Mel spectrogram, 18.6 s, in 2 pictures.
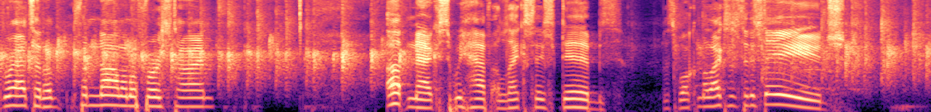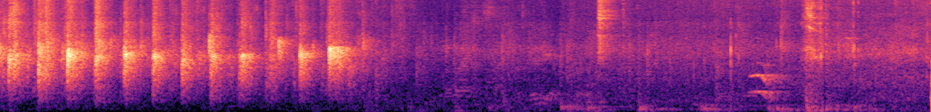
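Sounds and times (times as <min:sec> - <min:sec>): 
speech: 0:00.0 - 0:02.4, 0:03.9 - 0:08.6
audience applause for a poet at an open mic: 0:00.0 - 0:04.7, 0:06.8 - 0:13.2.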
